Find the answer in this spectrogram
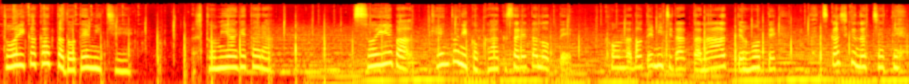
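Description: An actress playing a spirited, caring and bossy college-age ghost girl in a Japanese voice drama, with an expressive, emphatic delivery. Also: sits high, moderate pace, music in the background. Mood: wistful. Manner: emphatic, expressive, pushy yet tender. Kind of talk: Japanese audio drama acting.

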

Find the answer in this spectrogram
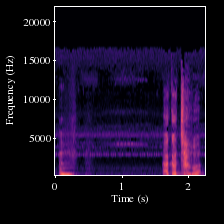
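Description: A woman playing a devoted young mother with emotional, expressive delivery in a Japanese amateur voice drama. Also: extremely high pitch, slow pace, slight background noise. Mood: anxious. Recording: music behind the voice.

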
